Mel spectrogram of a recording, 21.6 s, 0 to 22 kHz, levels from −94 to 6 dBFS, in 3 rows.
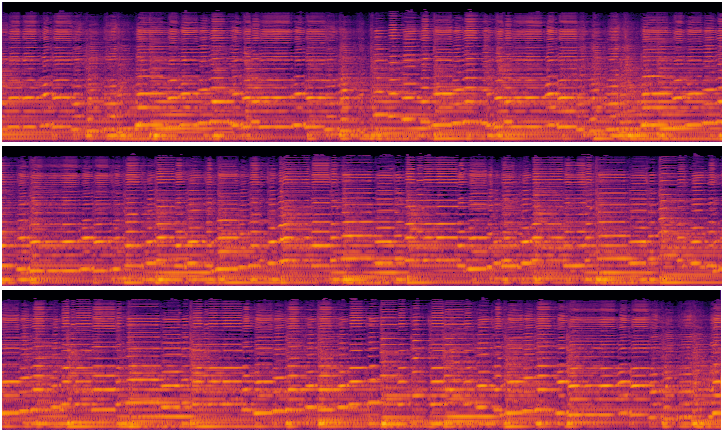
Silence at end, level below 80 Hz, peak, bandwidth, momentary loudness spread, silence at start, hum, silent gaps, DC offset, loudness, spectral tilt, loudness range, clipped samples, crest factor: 0 s; -58 dBFS; 0 dBFS; 17.5 kHz; 3 LU; 0 s; none; none; under 0.1%; -16 LUFS; -3.5 dB/octave; 1 LU; under 0.1%; 16 dB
